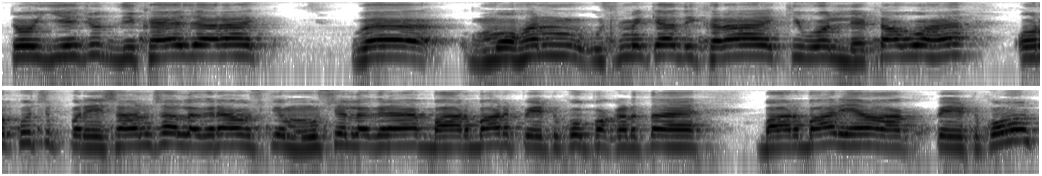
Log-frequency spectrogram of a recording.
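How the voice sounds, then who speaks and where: A Hindi teacher explaining a school play, going slowly and repeating each point, pausing to give the meanings of words. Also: medium pitch, steady tone, a bit bright, highs cut off. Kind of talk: classroom lesson explanation.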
